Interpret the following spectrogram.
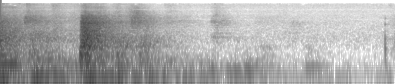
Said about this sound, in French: ça c'est mon chat qui s'amuse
